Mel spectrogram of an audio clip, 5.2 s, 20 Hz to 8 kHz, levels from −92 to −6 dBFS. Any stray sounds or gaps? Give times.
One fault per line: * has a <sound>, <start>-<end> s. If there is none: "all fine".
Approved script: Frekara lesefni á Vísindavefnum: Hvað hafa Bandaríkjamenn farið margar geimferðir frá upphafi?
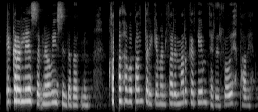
* has a dropout, 2.3-2.4 s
